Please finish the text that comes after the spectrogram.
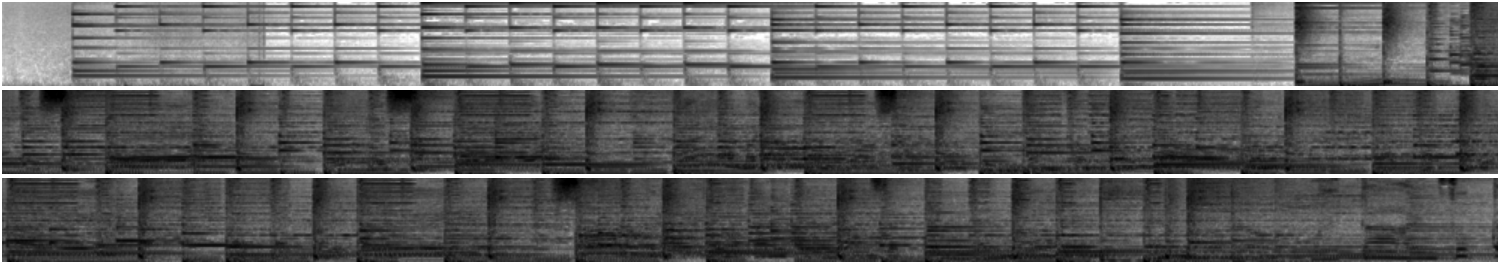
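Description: A Vietnamese pop song intro opens with slow, bell-like chiming notes, then a full band bursts in with drums and layered instruments, playing loud and steady with no vocals yet.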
